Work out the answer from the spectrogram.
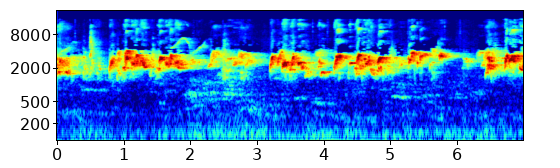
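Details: Red-whiskered bulbuls fighting: surging bursts of excited chattering and warbled notes separated by short quieter gaps.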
